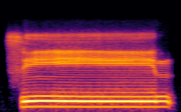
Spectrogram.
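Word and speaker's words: س: এরকম ভাবে সিন তিনটা হরফ দিয়ে লেখা, সিন ইয়া নুন, এটাকে চার আলিফ টানবেন, সিন।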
